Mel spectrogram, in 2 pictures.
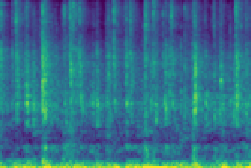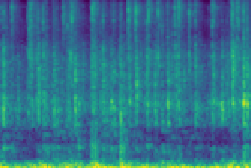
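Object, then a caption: Plastic keyboard with round keycaps. Fingertips of both hands type rapidly on a black wireless typewriter-style retro keyboard with round plastic keycaps and a hollow housing. The steady stream of key taps gives a dull low thump beneath bright plastic clicks, each dying away almost at once.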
